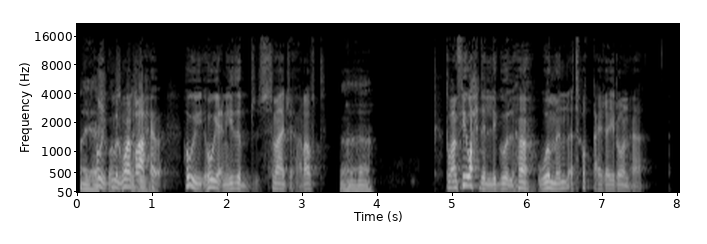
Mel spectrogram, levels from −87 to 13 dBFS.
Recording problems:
none

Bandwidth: 15.5 kHz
